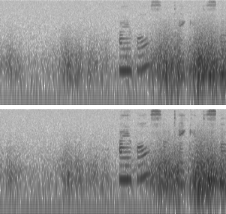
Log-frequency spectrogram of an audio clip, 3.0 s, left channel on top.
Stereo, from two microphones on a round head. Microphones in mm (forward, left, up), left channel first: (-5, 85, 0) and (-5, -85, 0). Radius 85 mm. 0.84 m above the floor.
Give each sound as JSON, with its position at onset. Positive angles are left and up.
{"t": 1.6, "sound": "a woman speaking", "side_deg": -45}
